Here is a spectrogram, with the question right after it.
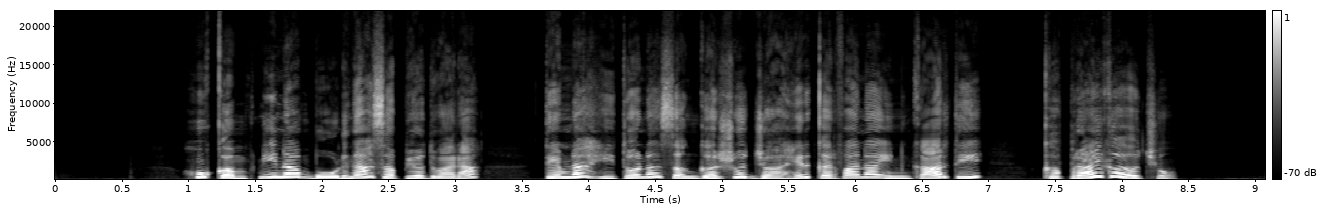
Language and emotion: Gujarati, disgusted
